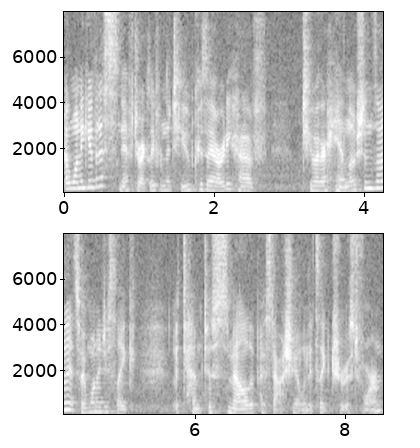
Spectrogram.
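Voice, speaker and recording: A woman's medium-pitched voice, very fast and lively in intonation, over noticeable background noise. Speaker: vlogger. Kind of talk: casual vlog talk.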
